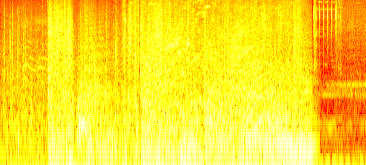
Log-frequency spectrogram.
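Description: A powerful car engine roars and revs.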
